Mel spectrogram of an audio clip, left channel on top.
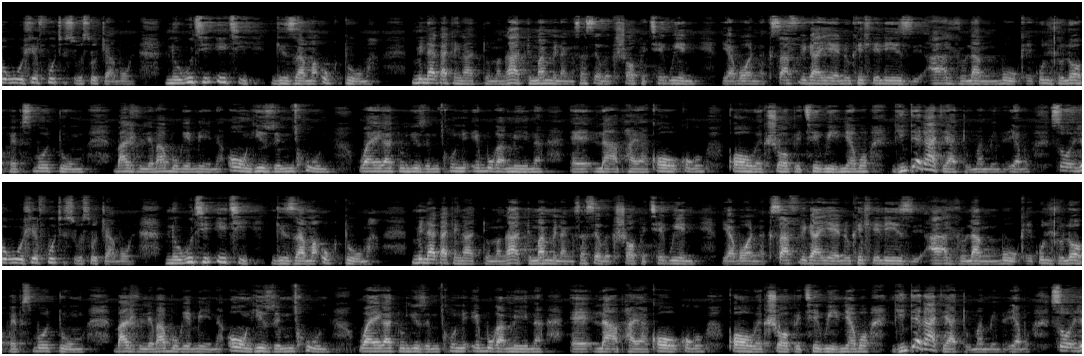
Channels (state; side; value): normal; both; correlation 0.69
